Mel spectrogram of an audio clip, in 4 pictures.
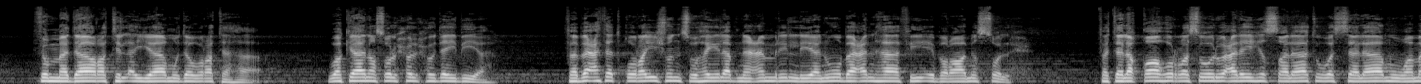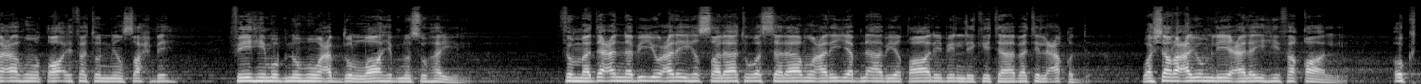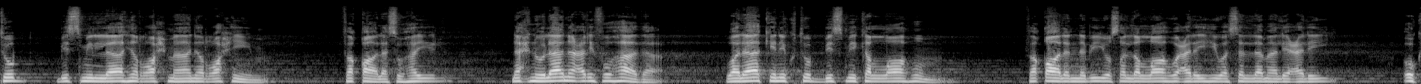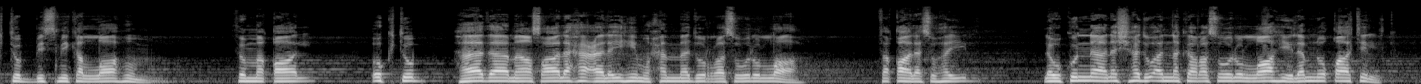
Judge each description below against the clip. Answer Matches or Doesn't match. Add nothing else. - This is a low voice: Doesn't match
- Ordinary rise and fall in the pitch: Doesn't match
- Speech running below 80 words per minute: Doesn't match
